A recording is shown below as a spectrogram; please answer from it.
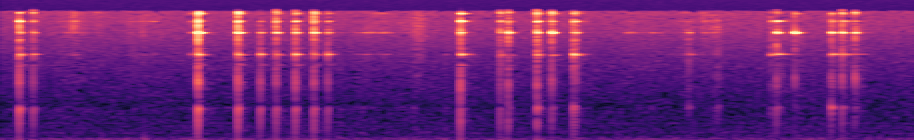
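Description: A clear glass bottle is tapped in a dense, irregular run of short, bright clinks with high ringing tones that fade almost at once. A steady low hum sits underneath throughout.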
